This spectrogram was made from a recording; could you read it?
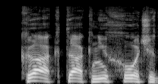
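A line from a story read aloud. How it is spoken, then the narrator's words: Shouting. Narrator (Russian): закричал Лазар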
